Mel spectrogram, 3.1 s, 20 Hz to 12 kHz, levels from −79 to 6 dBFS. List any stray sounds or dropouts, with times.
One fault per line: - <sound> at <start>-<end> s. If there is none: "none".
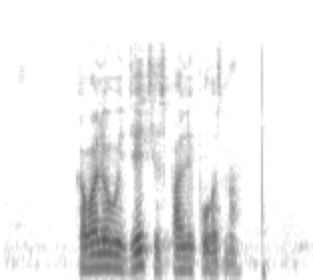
none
